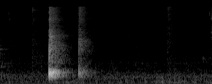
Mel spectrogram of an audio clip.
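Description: Two short, sharp taps about a third of a second apart, the first much louder.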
